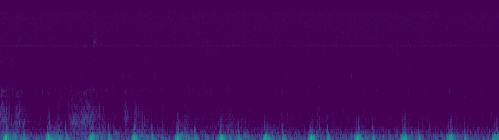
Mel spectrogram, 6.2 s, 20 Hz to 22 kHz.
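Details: Heart that becomes unstable under compression: low thudding heartbeats about 110 per minute with uneven spacing between beats, an irregular rhythm.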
